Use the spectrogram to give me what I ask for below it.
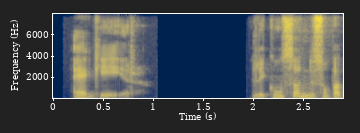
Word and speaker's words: egér: E aussi change de qualité quand il est long : e, é, egér.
